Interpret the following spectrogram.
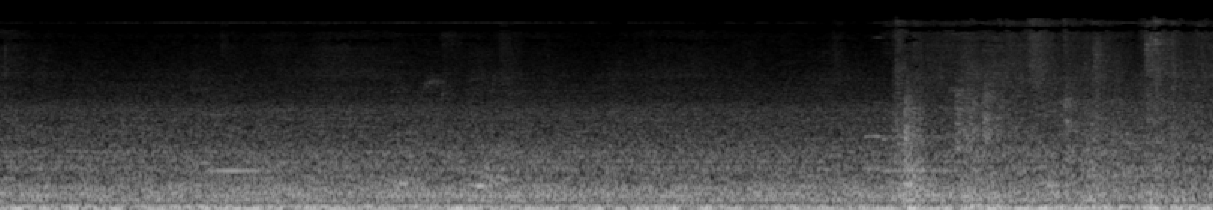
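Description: Traction elevator car descending with a steady low ride hum. It arrives and its doors slide open about six seconds in.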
